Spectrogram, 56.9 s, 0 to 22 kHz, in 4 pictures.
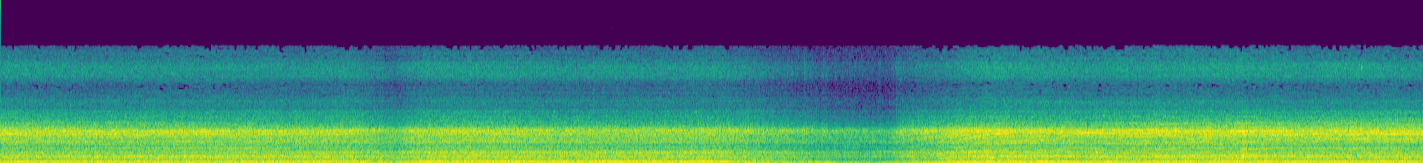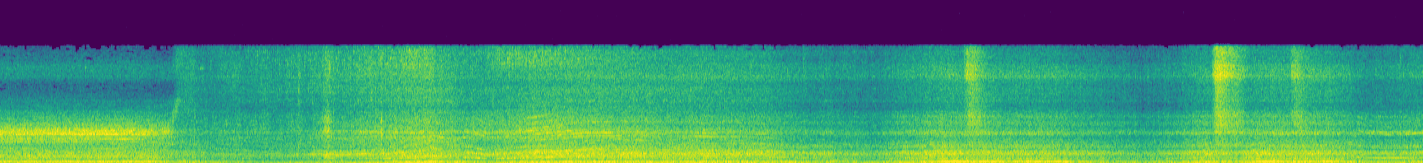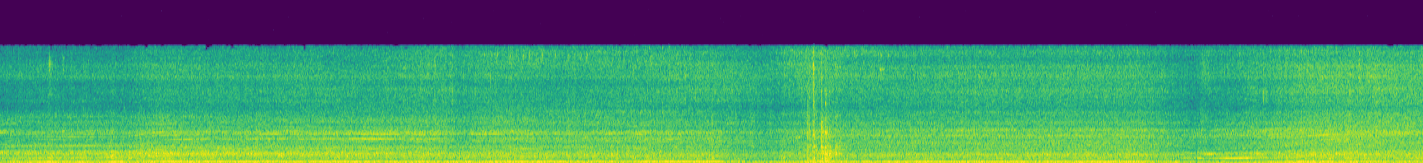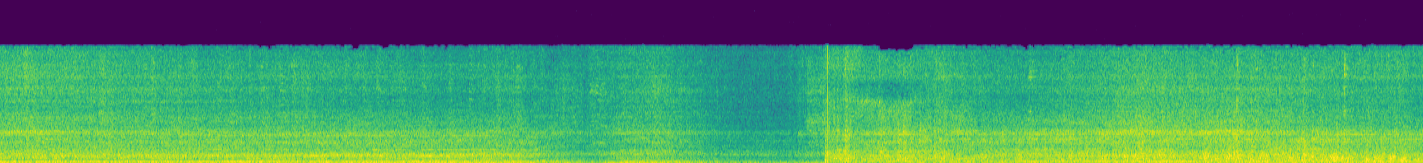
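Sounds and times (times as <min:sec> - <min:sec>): pushing dirt: 0:50.7 - 0:56.9.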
